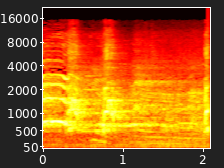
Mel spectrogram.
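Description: A dog whining in high, drawn-out cries, one at the start and another just under a second in.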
